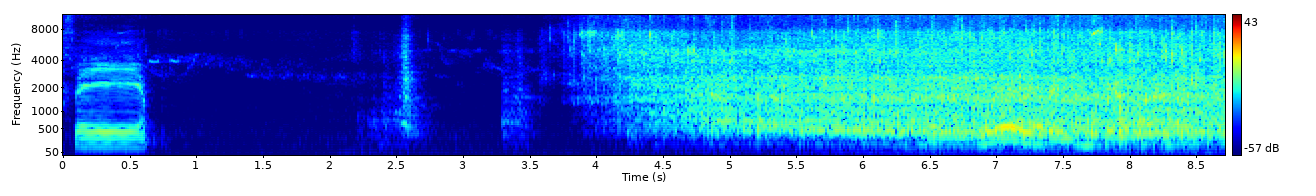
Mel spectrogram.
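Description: Pieces of pike lowered in the wire basket into an electric deep fryer's hot oil: about four seconds in the oil starts sizzling and bubbling hard, building up and then holding steady.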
